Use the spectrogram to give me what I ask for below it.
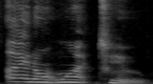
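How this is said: It is said in a whining voice.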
